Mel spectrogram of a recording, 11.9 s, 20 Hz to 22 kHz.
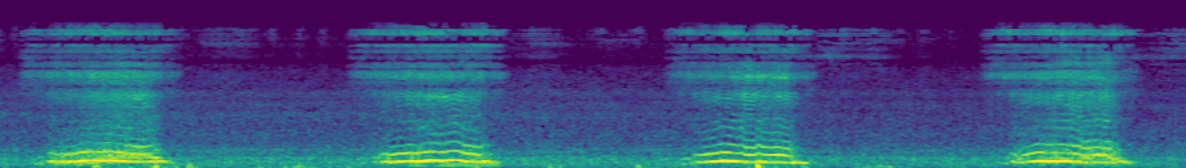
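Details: Regular, soft nasal snores from a sleeping puppy, about 19 breaths a minute, each a steady buzzing inhalation; snoring.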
